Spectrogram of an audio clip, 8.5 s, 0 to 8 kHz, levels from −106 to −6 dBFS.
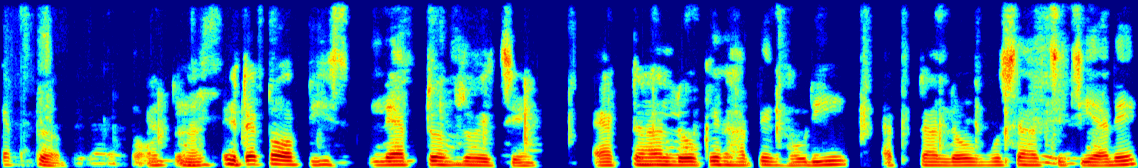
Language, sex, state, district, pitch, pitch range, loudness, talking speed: Bengali, female, West Bengal, North 24 Parganas, 170 Hz, 155-180 Hz, -17 LUFS, 120 wpm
